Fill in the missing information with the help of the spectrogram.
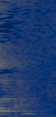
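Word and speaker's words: oeku: Ça s'écrit ECU, mais ça se prononce OECU à l'allemande, on va dire.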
